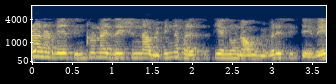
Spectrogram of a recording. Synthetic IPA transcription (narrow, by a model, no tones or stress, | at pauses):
ɭɐnɐɽɐʋesiŋkɾonɐjzeːʂɐnːɐʋibʱinːɐpɐɾist̪ʰit̪ijɐnːunaːʋuʋiʋɐɾisid̪ːe̞ːʋe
